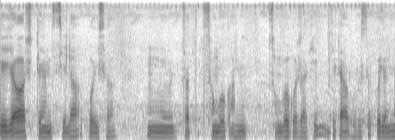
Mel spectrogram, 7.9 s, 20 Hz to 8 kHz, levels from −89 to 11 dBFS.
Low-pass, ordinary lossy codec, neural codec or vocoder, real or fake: 7.2 kHz; none; none; real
